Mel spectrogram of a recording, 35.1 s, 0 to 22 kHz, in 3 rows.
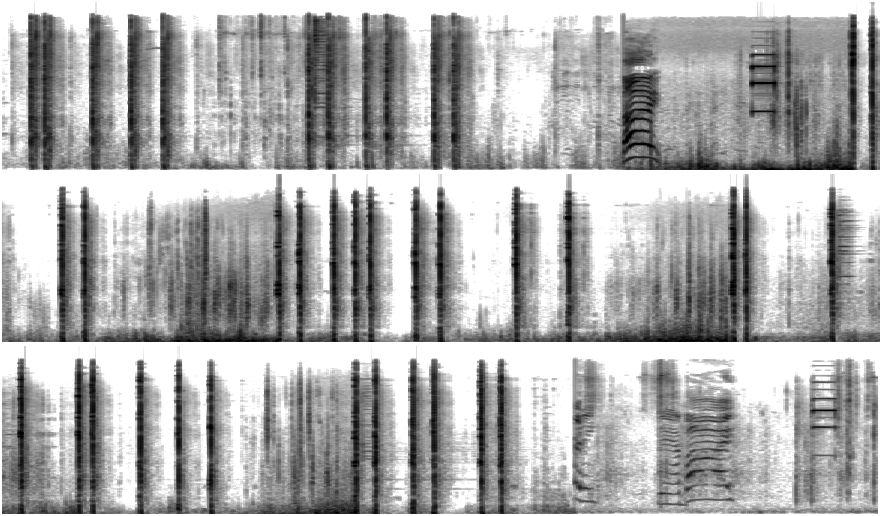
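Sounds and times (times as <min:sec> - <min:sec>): pistol shots: 0:00.4 - 0:02.4.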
